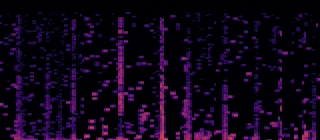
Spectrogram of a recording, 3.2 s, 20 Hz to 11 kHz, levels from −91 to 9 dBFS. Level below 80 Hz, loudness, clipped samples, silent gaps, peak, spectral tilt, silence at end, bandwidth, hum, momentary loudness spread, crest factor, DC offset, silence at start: -52 dBFS; -45 LUFS; under 0.1%; none; -22 dBFS; -4 dB/octave; 0 s; 10.5 kHz; none; 14 LU; 24 dB; under 0.1%; 0 s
